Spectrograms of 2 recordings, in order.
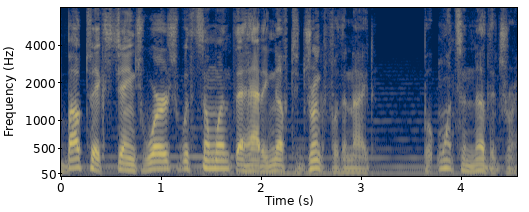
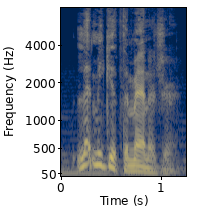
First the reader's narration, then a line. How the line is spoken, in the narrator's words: I was only new there, and I didn't know, so I quickly said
